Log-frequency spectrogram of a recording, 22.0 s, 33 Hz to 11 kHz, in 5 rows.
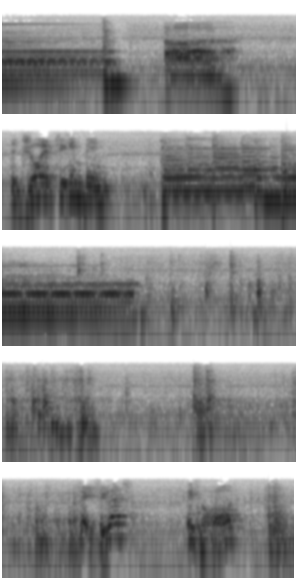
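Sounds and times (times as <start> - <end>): guitar chord ringing: 0.0 - 2.1, 6.8 - 11.1.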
